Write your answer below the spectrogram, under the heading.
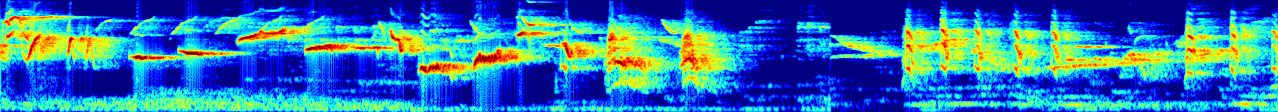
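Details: Provoking lure of white-rumped shama song: dense run of whistled and buzzy notes, a brief lull near the middle, then rapid stuttering phrases.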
